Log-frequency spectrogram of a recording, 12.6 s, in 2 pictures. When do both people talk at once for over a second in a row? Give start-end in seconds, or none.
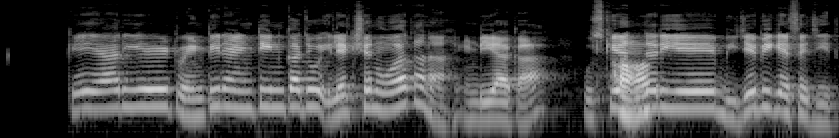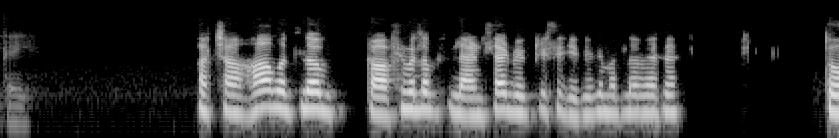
none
